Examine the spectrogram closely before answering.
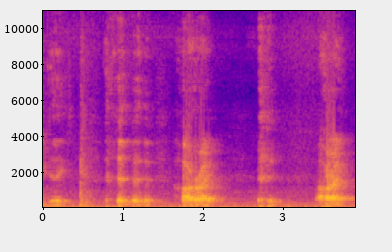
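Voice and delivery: normal talking voice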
